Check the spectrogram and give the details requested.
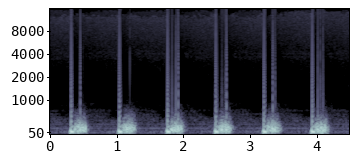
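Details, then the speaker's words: Aortic stenosis murmur from a narrowed aortic valve: a regular heartbeat near 83 per minute with a harsh, swelling murmur filling the gap after the first heart sound. "aortic stenosis murmur which is due to a narrow aortic valve between the left heart and the big artery called the"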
